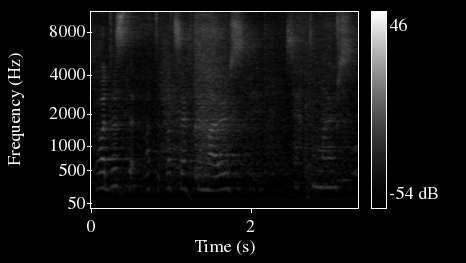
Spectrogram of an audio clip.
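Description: A woman's voice: fairly high pitch, level tone, moderate pace, heavy background noise. A woman from the Netherlands with a Dutch accent, giving a playful, chatty all-age talk in church and quizzing the congregation. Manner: playful, chatty, laughs often, quizzes the audience. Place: church sanctuary. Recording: echoey church with long reverb.

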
